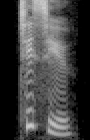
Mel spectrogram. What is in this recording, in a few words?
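"tissue", British English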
